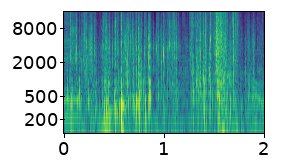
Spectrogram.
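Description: Foil snack-chip bag crinkling as it is handled, in a dense run of crackly rustles.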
